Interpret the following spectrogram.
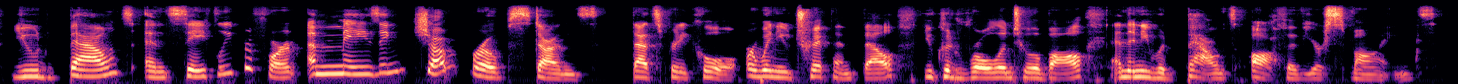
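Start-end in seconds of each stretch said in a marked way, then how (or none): none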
